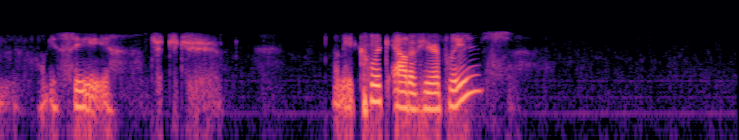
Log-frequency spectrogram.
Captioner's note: pause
